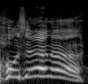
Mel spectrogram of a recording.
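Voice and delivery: high, loud panicked cry of Hosanna; desperate yell. Pretend. Pushed off the boat, a loud high desperate yell. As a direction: yell it like you're falling off the boat. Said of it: "what you yell when you're on the boat".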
